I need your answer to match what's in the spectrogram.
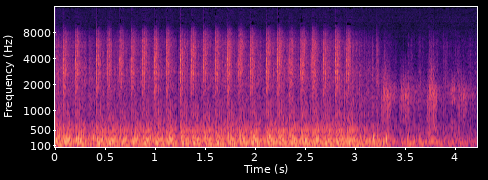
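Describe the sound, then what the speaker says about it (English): World War I machine gun fire in battle, a long rapid burst of evenly spaced loud shots with rumbling low echo, slowing into scattered shots at the end. "the machine guns opened up on us"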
